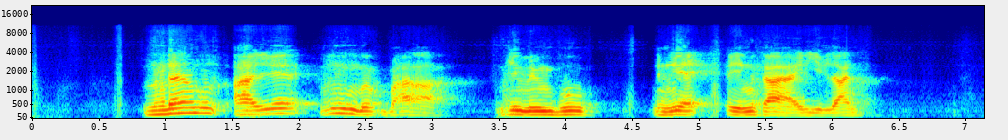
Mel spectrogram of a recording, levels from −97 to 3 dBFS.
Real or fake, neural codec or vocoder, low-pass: fake; codec, 16 kHz in and 24 kHz out, 0.6 kbps, FocalCodec, streaming, 2048 codes; 10.8 kHz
